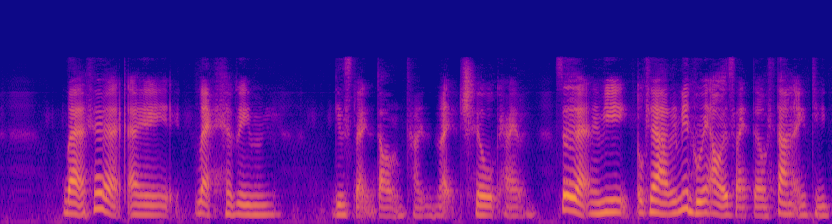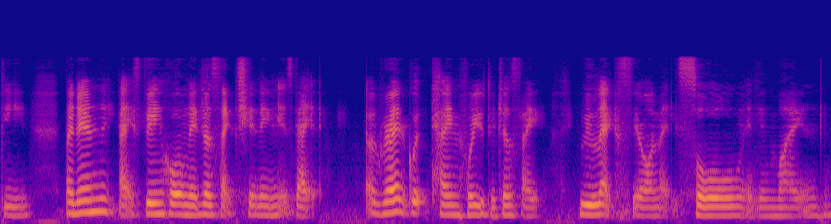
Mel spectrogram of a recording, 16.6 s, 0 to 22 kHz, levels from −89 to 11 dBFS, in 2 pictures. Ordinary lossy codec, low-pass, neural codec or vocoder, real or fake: none; none; codec, 16 kHz, 0.5 kbps, FreqCodec, larger model; fake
